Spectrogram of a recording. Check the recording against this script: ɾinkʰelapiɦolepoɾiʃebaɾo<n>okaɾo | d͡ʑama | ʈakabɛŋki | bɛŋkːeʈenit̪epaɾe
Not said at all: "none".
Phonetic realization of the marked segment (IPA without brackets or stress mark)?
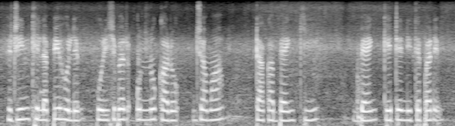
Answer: nː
